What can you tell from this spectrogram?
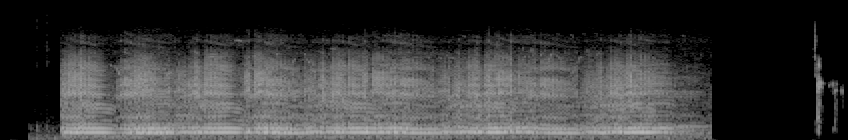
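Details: A few male American bullfrogs in a pond give advertisement calls in the mating season, overlapping in a deep, droning chorus.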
